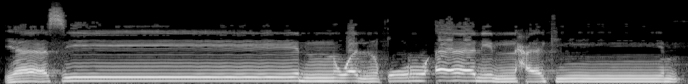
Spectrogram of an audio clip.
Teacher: dibaca nunnya dengan jelas, ya, dengan izhar. Dan diberikan sifat tawassut, ngalir sedikit, jangan terlalu panjang.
